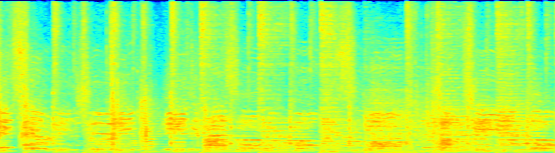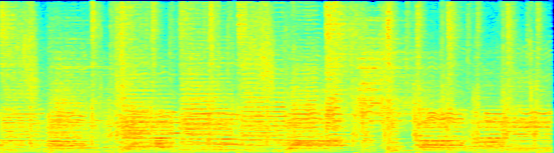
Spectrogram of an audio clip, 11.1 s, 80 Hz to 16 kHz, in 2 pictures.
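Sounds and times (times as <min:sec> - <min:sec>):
chorus singing show tune: 0:00.0 - 0:11.0
orchestral accompaniment: 0:00.0 - 0:11.0.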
